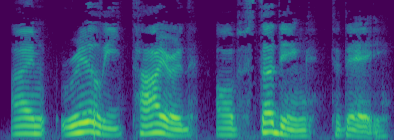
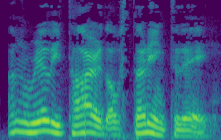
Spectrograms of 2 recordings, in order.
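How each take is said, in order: First: Very slow, word by word; slow model reading. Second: Said in the usual way. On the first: Shown as a demonstration. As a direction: spell it out slowly for learners. Model answer repeated slowly for learners. (一語ずつゆっくり読み上げる)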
